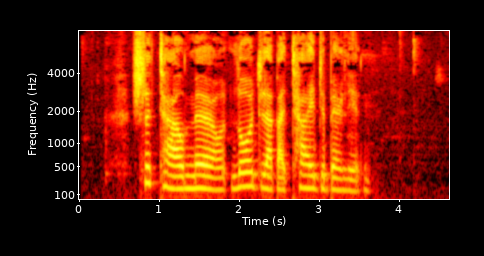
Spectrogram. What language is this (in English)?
French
